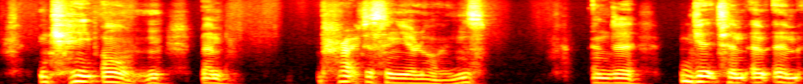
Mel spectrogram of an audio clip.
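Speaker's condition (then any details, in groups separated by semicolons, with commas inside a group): Down syndrome; from birth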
